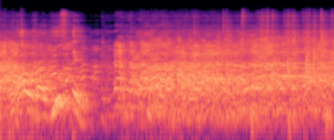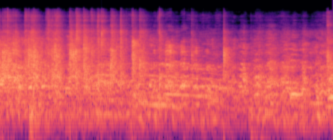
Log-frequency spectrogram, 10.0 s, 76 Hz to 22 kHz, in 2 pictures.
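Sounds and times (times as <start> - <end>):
audience laughing: 0.0 - 10.0
audience clapping: 2.8 - 10.0.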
